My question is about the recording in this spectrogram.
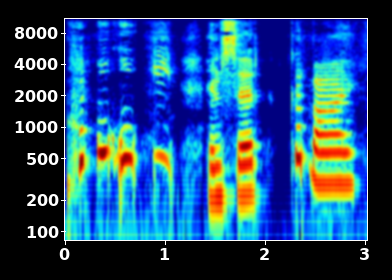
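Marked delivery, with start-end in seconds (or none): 0.0-1.1 high monkey hoots; playful "ooh ooh ee" chatter; cheeky monkey giggle. A narrator's reading. Monkeys giggled cheekily at Lion, high hooting giggle. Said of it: "The monkeys giggled cheekily".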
